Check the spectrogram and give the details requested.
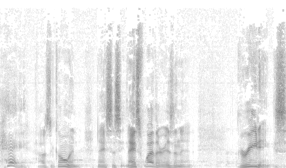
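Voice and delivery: understated, casual, offhand, high-pitched delivery.

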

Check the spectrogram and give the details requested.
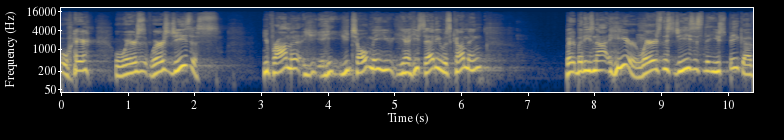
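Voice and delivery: scoffing, sneering, sarcastic, stumbling mockery. Acting out mockers doubting a promised return: imitating sarcastic mockers. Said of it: "you can kinda hear their sarcasm".

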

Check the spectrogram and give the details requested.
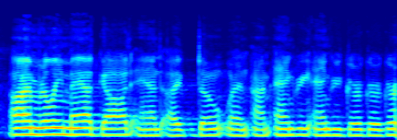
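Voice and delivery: low, flat, very drawn-out monotone. Showing how an angry Bible prayer can sound when read: flat monotone delivery. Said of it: "it just sounds really flat, sounds really monotone".

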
